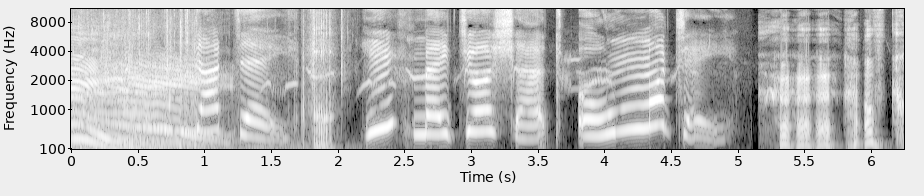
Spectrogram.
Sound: oinks; laughs

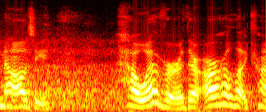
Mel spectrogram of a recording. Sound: crowd laughs

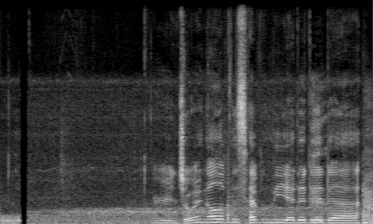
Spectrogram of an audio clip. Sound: footsteps

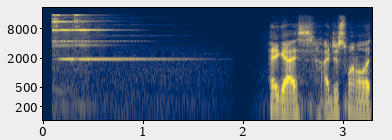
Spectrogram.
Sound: bicycle bell rings

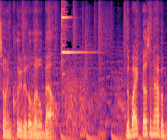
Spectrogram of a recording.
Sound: bell sound

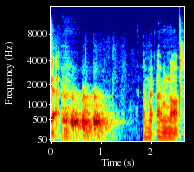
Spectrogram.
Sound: ghost's a'knocking

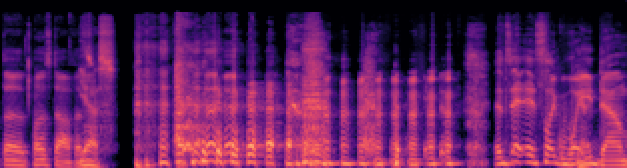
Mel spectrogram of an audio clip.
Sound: laughter

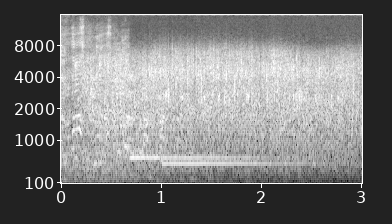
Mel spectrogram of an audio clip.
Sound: audience laughing; doorbell rings

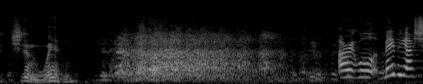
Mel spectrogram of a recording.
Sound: audience laughing

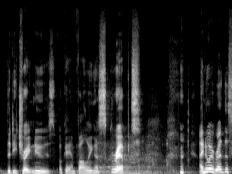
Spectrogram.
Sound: audience laughs

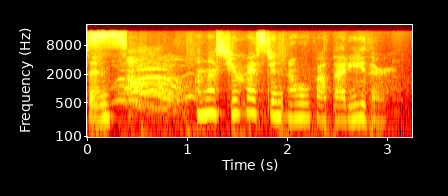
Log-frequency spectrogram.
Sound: crowd gasps

